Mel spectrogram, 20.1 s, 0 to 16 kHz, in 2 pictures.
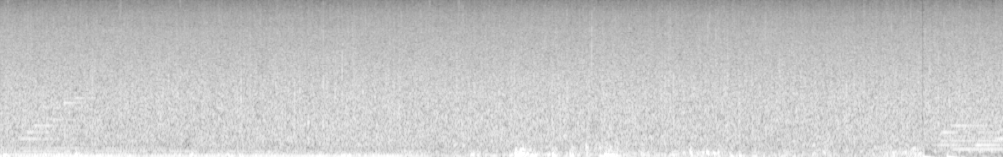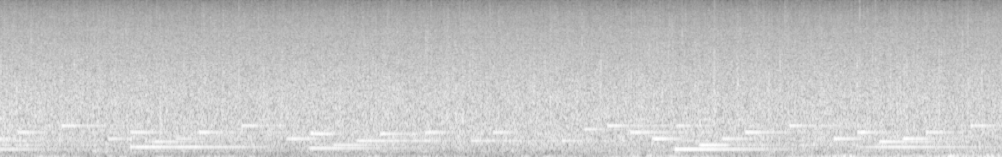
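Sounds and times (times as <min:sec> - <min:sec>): heavy rain on a tin roof: 0:00.0 - 0:20.0.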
